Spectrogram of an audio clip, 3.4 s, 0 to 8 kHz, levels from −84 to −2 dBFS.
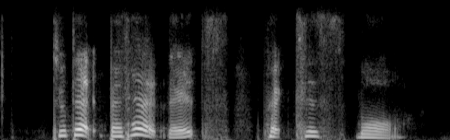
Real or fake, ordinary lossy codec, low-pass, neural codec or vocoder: fake; Opus, 24 kbps; 7.2 kHz; codec, 16 kHz, 1.1 kbps, Voila-Tokenizer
